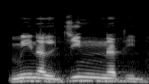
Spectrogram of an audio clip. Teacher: जीम बीच जबान तालु से मिलकर जीम अदा करेंगे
